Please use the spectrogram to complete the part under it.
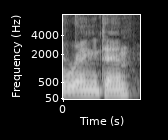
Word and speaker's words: orangutan: I'm just knowing now that you actually have to pronounce the N on the end of orangutan.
